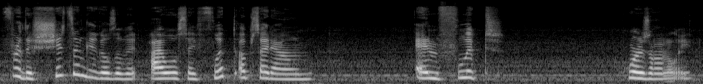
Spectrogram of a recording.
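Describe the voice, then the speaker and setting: A woman running a tabletop game on stream, halting and clearing her throat as she narrates while sick and losing her voice. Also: high-pitched, darkish tone, slight background noise. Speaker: game master.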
